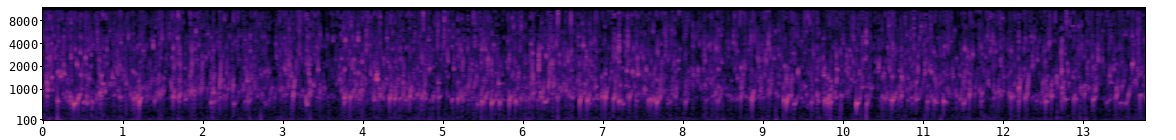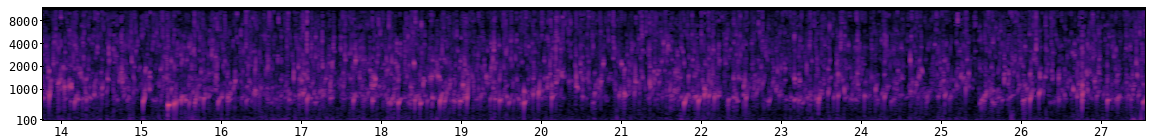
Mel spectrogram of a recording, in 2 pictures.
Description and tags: Little river, recorded at various locations with a zoom h2
field-recording, nature, runnel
